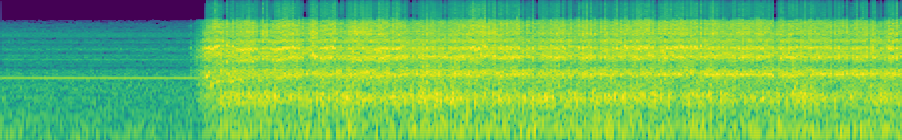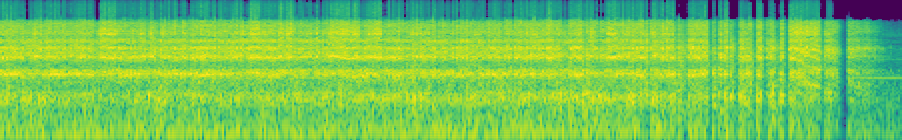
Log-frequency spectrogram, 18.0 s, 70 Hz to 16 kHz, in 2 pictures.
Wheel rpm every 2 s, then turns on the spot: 0, 180, 230, 230, 230, 230, 230, 230, 130.
none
